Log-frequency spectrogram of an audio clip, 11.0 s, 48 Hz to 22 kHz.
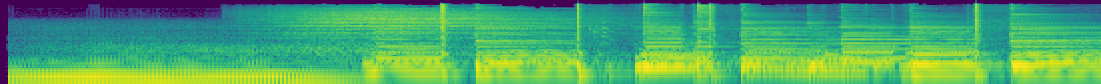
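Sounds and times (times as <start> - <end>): loud pulsing low rumble: 0.1 - 3.6.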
